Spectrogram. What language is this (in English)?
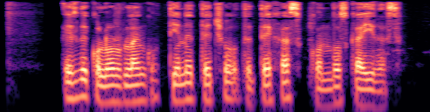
Spanish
